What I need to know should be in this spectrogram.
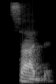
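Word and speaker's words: צ: Tsad é o som do TS.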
